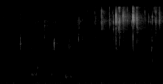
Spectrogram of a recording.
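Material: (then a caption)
Glass. A glass bottle of Bush Ranger Grooming Co. "dark brew" coffee-scented beard oil, with a small moonstone gem inside, is shaken. Faint, sparse clicks build into a denser, bright, high-pitched rattle of the loose gem against the glass, mixed with light liquid sloshing from the oil.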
